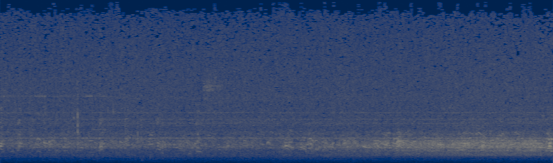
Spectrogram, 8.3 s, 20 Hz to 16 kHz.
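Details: Cackling goose of the subspecies hutchinsii, recorded at Strijen in the Netherlands in February 2018: many overlapping high, yelping honks in a continuous chorus that grows denser and louder toward the end.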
